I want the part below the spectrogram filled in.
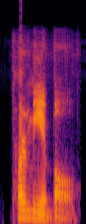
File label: "permeable", American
